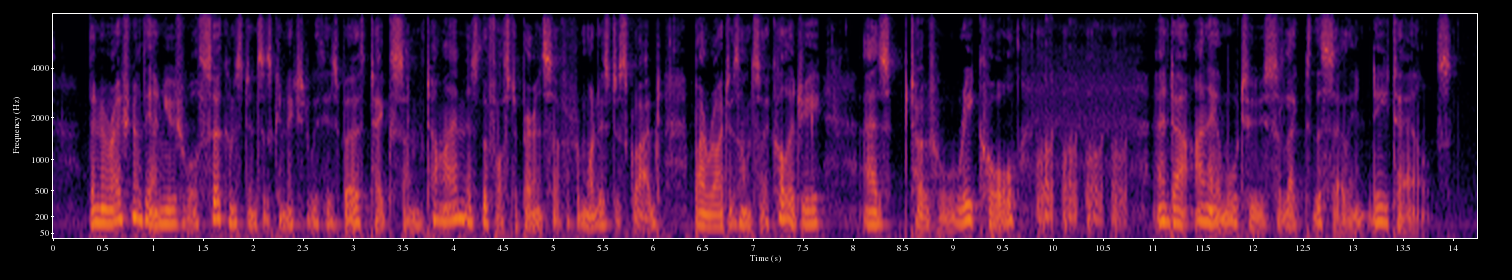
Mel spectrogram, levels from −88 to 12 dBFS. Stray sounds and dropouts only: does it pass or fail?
fail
